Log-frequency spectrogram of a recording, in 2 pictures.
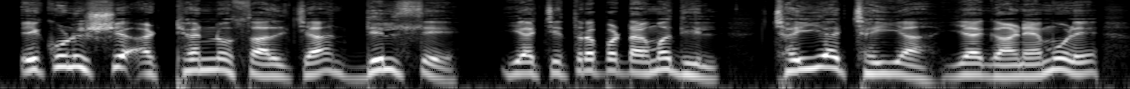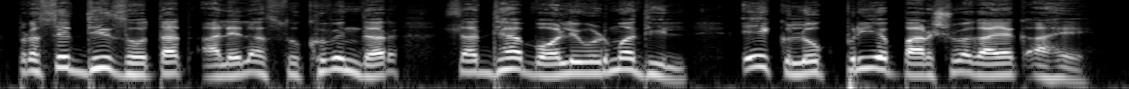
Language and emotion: Marathi, neutral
